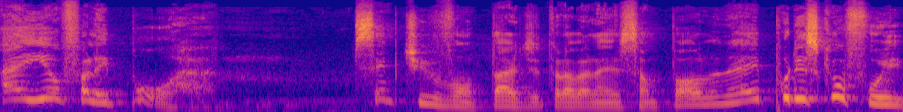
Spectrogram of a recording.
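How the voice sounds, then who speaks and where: Speaking at a fairly quick pace in a Carioca accent, a man has a high voice with a dark, mellow tone and very wide pitch swings. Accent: carioca Brazilian Portuguese. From Rio de Janeiro, Brazil. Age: 50s. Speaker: sports broadcaster and play-by-play narrator. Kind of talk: interview.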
